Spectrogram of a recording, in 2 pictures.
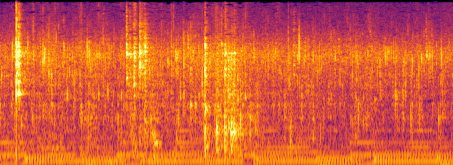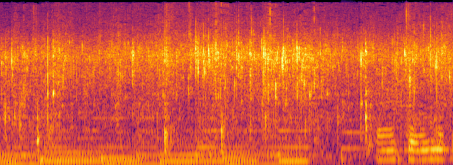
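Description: Longaniza sausage and onion sizzle and crackle in a pan with a continuous hiss, while a utensil scrapes and stirs with occasional knocks against the pan.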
